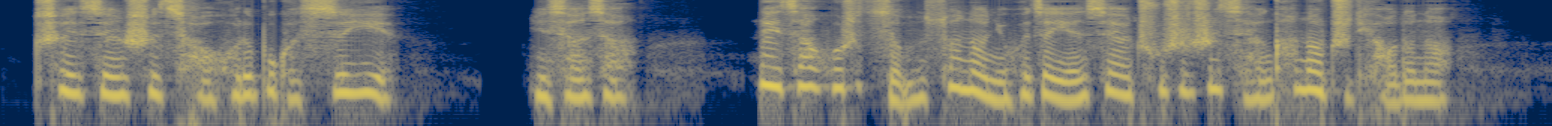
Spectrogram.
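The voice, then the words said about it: Speaking quietly, hushed voice. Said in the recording (Chinese): “小声说”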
